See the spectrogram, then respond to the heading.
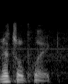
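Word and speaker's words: Mxyzptlk: Yeah, and on Super Friends, Superman pronounced it Mitzelplick. But on Supergirl, they pronounce it Mitzelplittlick.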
